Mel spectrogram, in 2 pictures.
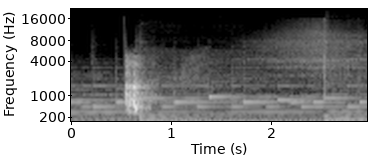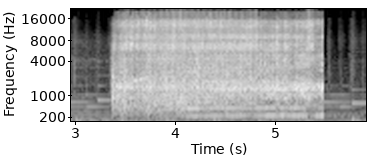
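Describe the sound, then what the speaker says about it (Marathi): A kitchen mixer grinder whirs loudly for about two seconds, grinding grated dry coconut into powder, after a brief clatter and low background hum. "मिक्सर पॉटमध्ये हे जे आपण खिसून घेतलेलं आहे खोबरं त्याला घालूया"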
